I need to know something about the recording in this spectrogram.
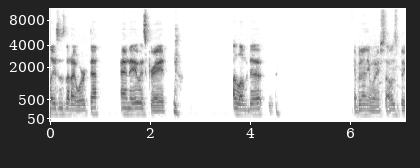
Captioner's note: laughs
